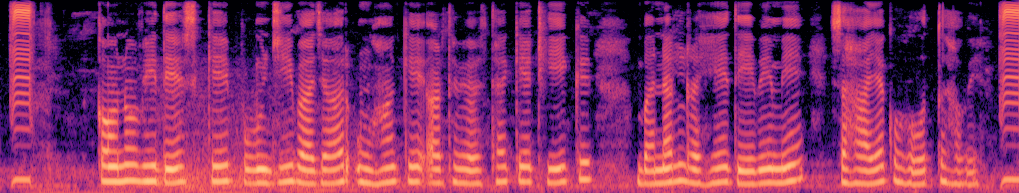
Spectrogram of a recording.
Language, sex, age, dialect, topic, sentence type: Bhojpuri, female, 25-30, Northern, banking, statement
